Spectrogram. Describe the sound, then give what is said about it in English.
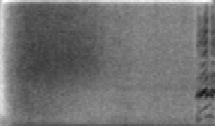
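Fire spews from a vehicle painted with dragons in a loud, roaring whoosh that holds steady for about two seconds before cutting off. “Oh my god, it actually spews fire!”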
